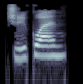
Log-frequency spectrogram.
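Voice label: "直观", Mandarin Chinese; hsk; chinese-flashcards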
